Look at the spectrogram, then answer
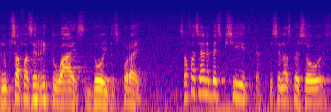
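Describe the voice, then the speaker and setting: Fairly high male voice with lively intonation. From Italy. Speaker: spiritual teacher. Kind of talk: casual talk to camera. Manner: fast; muddled, halting.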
